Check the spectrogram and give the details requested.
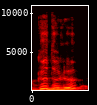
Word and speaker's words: Gödöllő: Alors, ce n'est pas Gödöllő, même si ça s'écrit Gödöllő. Lucas, ce sera Gödöllő avec l'accent hongrois.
